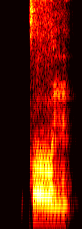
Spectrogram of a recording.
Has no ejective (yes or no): yes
